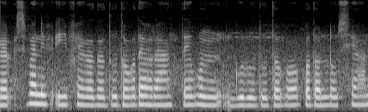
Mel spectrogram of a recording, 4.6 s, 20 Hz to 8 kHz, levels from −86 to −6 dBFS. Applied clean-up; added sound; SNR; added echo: none; none; none; none.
